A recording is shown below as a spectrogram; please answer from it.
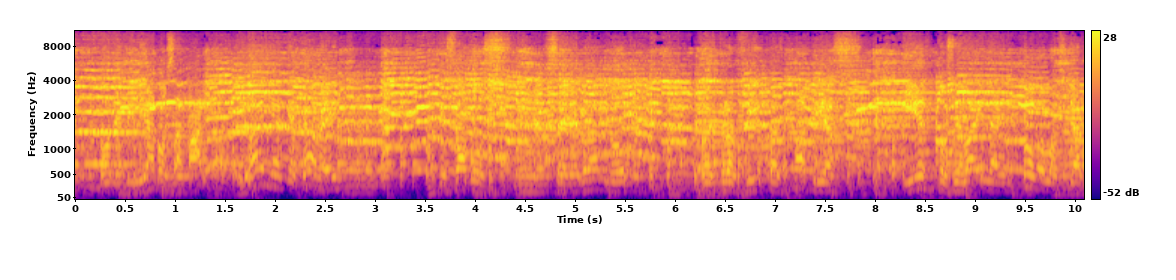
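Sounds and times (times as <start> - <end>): wind band playing: 0.0 - 10.0.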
